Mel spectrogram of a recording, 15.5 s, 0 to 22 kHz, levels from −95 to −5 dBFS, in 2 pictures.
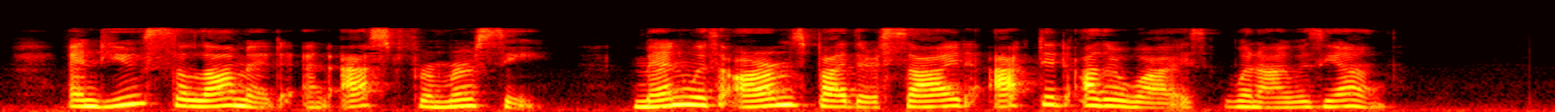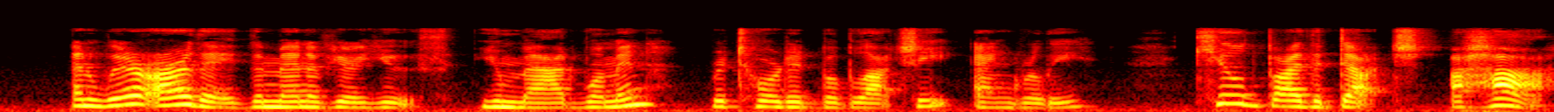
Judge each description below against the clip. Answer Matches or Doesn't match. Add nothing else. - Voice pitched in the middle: Doesn't match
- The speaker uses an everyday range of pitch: Matches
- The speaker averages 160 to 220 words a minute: Doesn't match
